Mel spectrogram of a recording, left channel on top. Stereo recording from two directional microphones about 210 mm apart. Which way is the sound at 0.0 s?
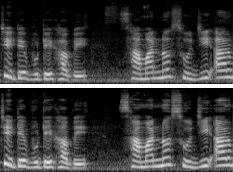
20° right (ahead or behind).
